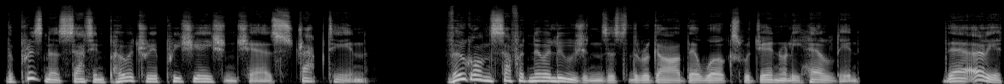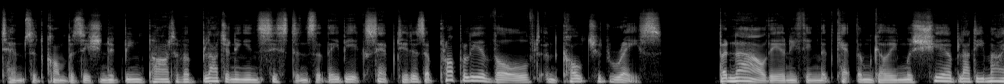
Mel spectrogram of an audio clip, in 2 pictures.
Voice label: Bookread; Hitch Hikers Guide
